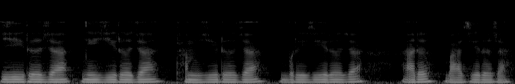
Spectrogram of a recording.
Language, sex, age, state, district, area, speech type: Bodo, male, 18-30, Assam, Kokrajhar, rural, spontaneous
